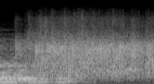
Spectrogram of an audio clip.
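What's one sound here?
Music from a band on stage ends with a held chord.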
